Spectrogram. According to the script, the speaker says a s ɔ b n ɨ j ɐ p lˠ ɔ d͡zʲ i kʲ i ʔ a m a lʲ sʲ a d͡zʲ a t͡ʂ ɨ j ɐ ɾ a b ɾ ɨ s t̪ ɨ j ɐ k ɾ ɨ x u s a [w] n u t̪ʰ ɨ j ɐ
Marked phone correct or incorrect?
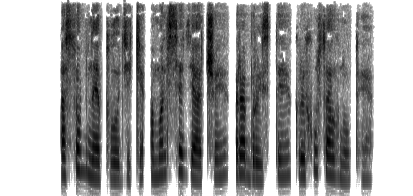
incorrect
